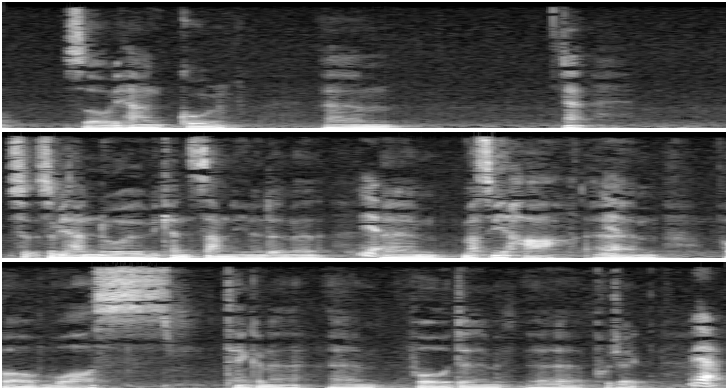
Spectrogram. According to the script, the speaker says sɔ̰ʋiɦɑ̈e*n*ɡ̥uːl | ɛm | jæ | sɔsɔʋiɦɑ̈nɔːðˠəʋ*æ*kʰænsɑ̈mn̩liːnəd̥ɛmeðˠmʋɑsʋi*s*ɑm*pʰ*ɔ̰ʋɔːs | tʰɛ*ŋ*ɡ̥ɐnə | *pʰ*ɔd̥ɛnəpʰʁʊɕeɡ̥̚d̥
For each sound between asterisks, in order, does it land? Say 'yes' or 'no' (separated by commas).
yes, no, no, yes, yes, yes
